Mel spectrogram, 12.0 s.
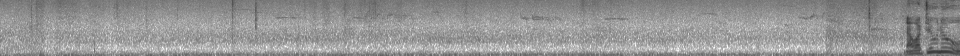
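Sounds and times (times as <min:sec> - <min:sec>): faint high bird chirps: 0:02.8 - 0:05.6, 0:06.5 - 0:08.0, 0:09.8 - 0:11.4.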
